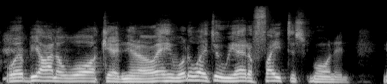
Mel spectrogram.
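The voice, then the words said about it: New York accent. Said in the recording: “the New York accent”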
